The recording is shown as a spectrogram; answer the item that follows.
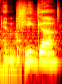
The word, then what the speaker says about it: Antigua: Antigua gave us that, and that's what makes it worth coming back to.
